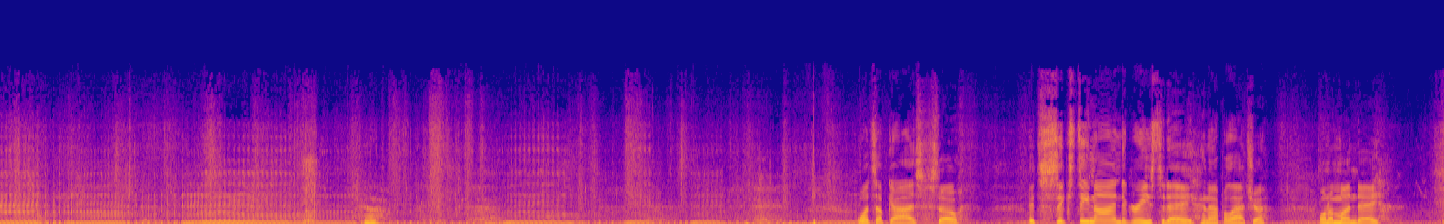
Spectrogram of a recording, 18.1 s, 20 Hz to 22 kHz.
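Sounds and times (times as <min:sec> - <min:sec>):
dirt bike engine revving: 0:00.0 - 0:18.0.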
